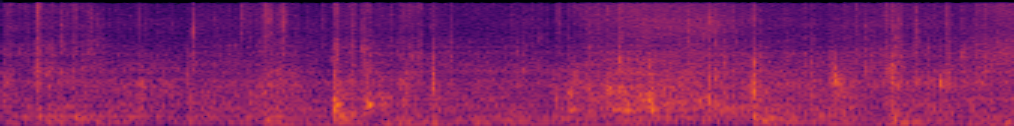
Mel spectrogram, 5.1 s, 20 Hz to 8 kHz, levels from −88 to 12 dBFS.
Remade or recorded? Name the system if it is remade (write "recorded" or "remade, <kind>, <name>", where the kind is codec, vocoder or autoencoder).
remade, codec, SNAC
